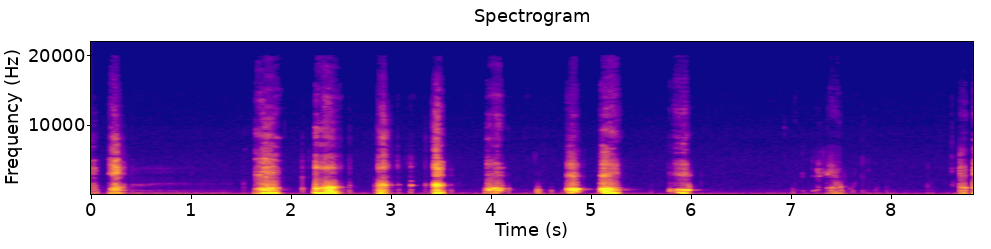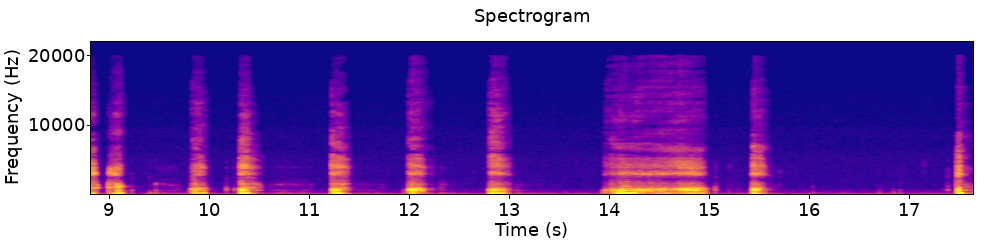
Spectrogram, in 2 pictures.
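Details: Deliberate, acted coughing, not illness: about fifteen short, sharp coughs in irregular bursts, plus one longer throat-clearing sound.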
